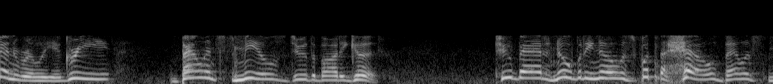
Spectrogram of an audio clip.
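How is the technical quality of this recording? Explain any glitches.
The recording has a few voice-detector glitches on top of a narrowband call sound, with nothing above 4 kHz, which fits a G.711 A-law call path.

Comfort noise in place of the background shows up from 1.15 to 1.71 s and again from 3.78 to 4.96 s. The real room hiss turns into a flat, featureless noise, about 3 dB and then about 2 dB quieter. That's likely the sender pausing transmission in the gaps while the receiver fills in synthetic noise.

There's an onset clipped by the voice detector from 1.69 to 1.71 s. The returning speech lands abruptly, missing its first 20 ms or so. The likely cause is a detector that was slow to notice speech restarting, so the receiver was still playing comfort noise when it began.

Sound dropped by the voice detector happens twice, briefly at 6.42 s and then from 6.55 to 6.61 s. Short slices of speech (10 ms and 60 ms) give way to steady noise. 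The detector likely mistook the sound for background and briefly stopped sending.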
